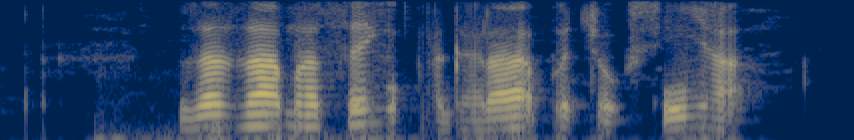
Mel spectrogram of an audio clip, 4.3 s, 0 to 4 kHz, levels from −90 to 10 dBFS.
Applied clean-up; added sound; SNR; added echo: neural separator model SepFormer WHAM!.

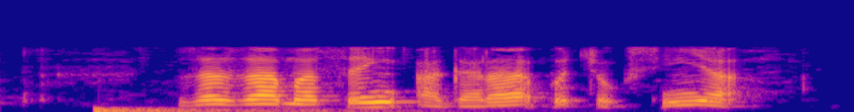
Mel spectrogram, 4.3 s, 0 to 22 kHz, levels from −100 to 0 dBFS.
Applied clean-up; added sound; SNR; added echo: none; Boom; 17 dB; none.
